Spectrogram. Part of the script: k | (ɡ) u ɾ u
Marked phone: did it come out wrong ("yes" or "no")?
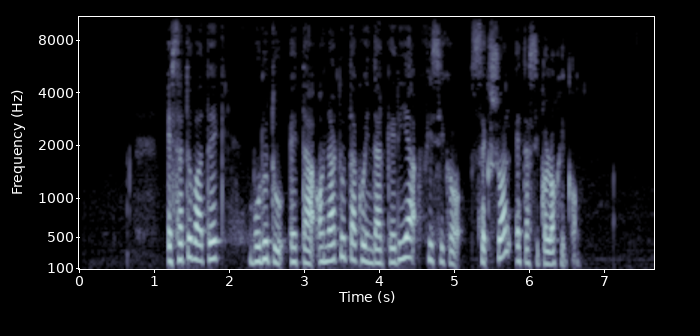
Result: yes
